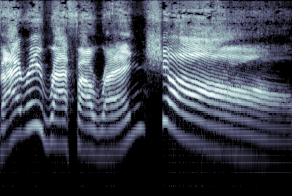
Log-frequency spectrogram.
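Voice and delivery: belted loudly, pitch swinging widely. Imagining Fozzie judging Drag Race, line in a Fozzie impression. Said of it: "my Fozzie impression".

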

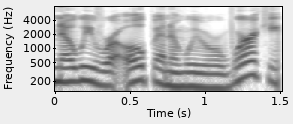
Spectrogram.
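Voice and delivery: ordinary talk, nothing marked

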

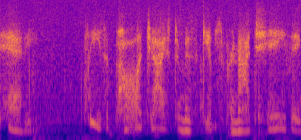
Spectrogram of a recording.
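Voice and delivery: very quiet, whispered aside. Whispering a request to daddy in front of a guest: whispering. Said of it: "I just have to whisper something".

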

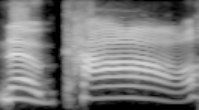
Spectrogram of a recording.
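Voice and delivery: put-on Australian accent, loud, high, one word drawn out. Retelling how he corrected the name, imitating an Australian accent. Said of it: "most insane Australian voice I've ever heard".

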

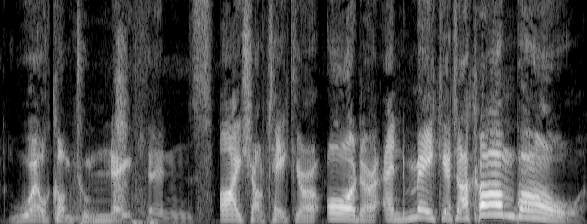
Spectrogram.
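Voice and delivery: booming, loud voice, words stretched out. Imagining a big guy as the front desk guy at Nathan's, Thor voice. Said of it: "that was your Thor voice".

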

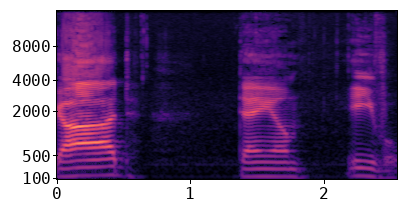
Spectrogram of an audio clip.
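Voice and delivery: very slow, careful, deliberate, word by word. Naming a band's latest album, careful not to get in trouble: said very slowly. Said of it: "I have to say this really slow".

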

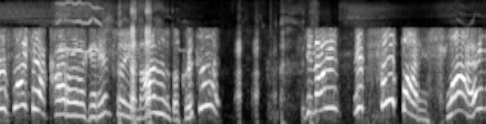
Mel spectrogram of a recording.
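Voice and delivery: very high, swooping, really high-pitched male voice. Retelling what a guy says, imitating a high-pitched voice. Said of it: "he's got the really high-pitched voice".

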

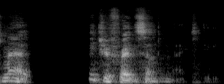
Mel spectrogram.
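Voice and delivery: hushed, soft, low, monk-like murmur. Retelling what the owner said to a friend, talking like a little monk. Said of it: "Talk like a little monk".

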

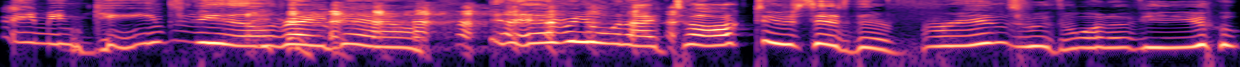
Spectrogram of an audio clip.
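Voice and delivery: very high, pitched-way-up voice. Reading out a message the other speaker wrote, imitating the other speaker's voice. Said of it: "let me do your voice".

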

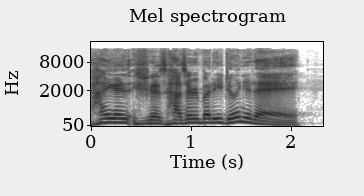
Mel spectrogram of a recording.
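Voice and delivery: very high, loud, calm yoga-teacher voice. Imitating the yoga teacher greeting the class: imitating a zen yoga teacher. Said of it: "she'll be like".

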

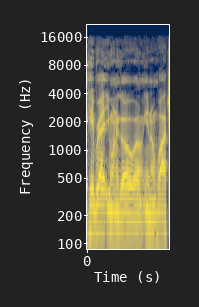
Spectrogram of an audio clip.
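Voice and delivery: ordinary talk, nothing marked

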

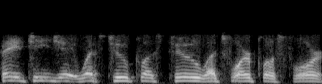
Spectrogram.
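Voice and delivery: high, far-off, mocking yell.

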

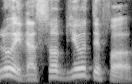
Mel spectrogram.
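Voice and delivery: put-on heavy Greek accent, laid on thick. Recalling his father hearing him play by ear, thick Greek accent. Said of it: "He had a very thick Greek accent".

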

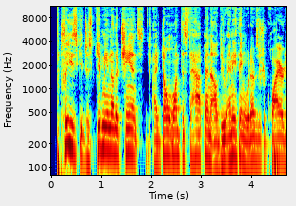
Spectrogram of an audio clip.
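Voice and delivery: desperate, begging plea, over and over. Retelling a near-death experience, answering the voice that said they were dead, retelling begging. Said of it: "And I begged and begged".

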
